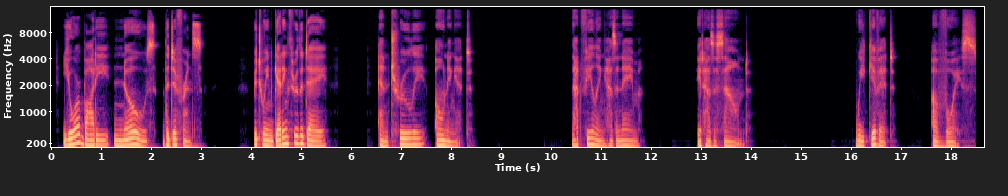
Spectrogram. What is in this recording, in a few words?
ads supplement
